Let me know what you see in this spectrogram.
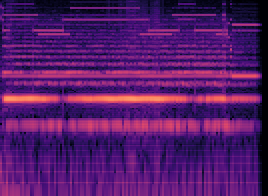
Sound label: CYBER KIT, DRUMS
